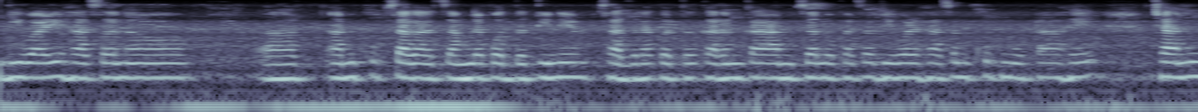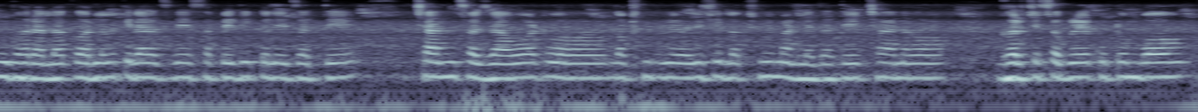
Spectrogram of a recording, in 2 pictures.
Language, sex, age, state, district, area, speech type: Marathi, female, 30-45, Maharashtra, Wardha, rural, spontaneous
